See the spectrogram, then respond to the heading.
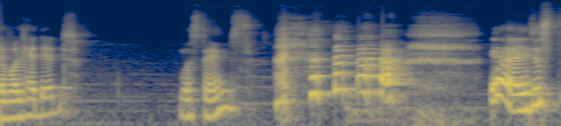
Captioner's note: laughs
